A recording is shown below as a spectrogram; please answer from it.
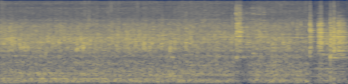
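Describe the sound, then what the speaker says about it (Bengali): Five-spice mix (panch phoron) dropped into hot oil, giving a loud, close, continuous hissing sizzle with a few sharper crackles near the end. "তেলটাকে গরম করা হবে পাঁচ ফোড়ন দেওয়া চলছে পাঁচ ফোড়ন"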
